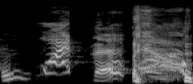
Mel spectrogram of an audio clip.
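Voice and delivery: high, stunned mock squeal; mock shock. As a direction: gasp it in disbelief. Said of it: "and you're like".

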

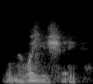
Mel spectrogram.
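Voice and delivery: a hushed repeat for the listener to absorb; soft echo. Shown as a demonstration. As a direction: drop the volume and let "way" sink in quietly.

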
